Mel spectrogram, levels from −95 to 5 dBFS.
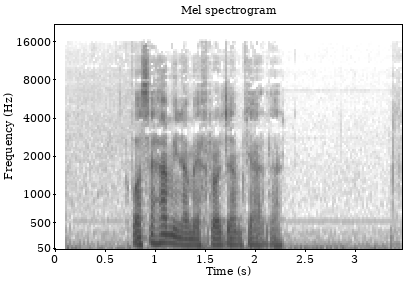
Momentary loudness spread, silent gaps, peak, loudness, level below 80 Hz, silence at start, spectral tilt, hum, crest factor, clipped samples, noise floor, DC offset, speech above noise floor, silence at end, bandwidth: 13 LU; none; -10 dBFS; -27 LUFS; -48 dBFS; 0.1 s; -5 dB/octave; none; 20 dB; under 0.1%; -51 dBFS; under 0.1%; 24 dB; 0.05 s; 16 kHz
